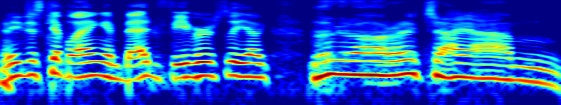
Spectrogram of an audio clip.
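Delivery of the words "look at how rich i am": put-on Scottish accent like a tired leprechaun. Imitating a Scottish person in a film: put-on Scottish accent like a tired leprechaun. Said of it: "tired leprechaun".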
